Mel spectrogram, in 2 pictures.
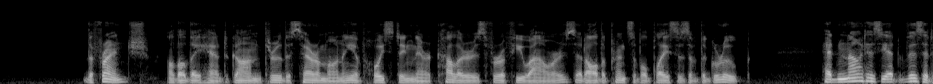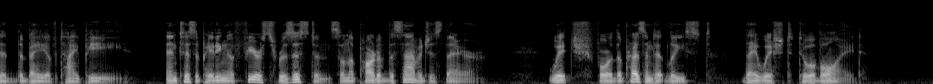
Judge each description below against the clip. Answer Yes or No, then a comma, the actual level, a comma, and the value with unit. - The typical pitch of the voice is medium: No, very low, 90 Hz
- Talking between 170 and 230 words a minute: Yes, average, 175 wpm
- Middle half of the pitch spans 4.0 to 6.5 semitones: No, average, 3.5 semitones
